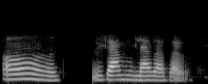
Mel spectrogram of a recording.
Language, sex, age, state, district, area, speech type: Assamese, female, 45-60, Assam, Charaideo, urban, conversation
